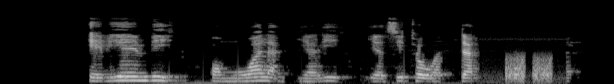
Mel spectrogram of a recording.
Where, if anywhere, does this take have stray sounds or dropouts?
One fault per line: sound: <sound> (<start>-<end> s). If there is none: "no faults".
sound: laugh (5.0-5.5 s)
